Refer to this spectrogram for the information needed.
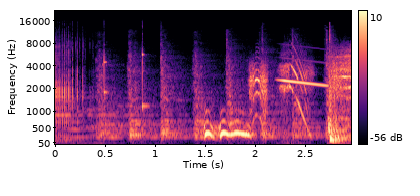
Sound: hoots

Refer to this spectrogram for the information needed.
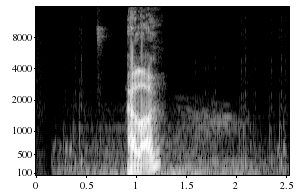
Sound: Elder Guardian noises

